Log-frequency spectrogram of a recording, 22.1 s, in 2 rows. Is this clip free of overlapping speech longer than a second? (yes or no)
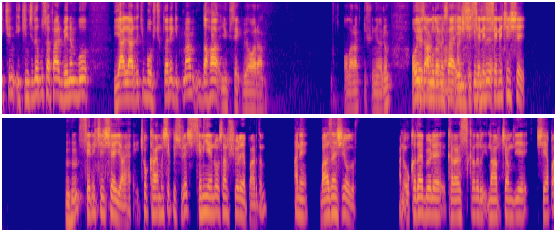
no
